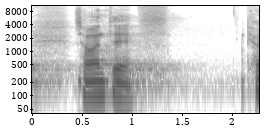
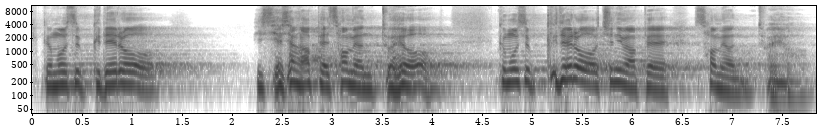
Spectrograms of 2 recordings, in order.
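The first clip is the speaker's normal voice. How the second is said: loud, raised preaching appeal; impassioned preaching; 4 semitones higher, 3 dB louder than usual. Real, not acted. Preacher urging the congregation to stand as they are, impassioned. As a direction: proclaim it firmly to the whole room.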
